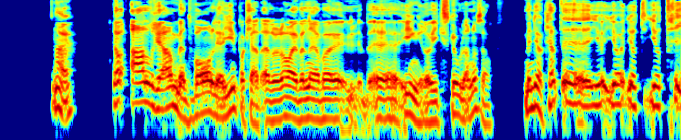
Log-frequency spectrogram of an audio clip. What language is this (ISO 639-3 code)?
swe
